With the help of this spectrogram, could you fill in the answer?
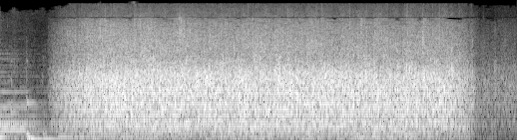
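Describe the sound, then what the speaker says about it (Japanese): Enthusiastic applause at a high school homecoming report welcoming a Paris Olympics Japanese men's volleyball player back to his alma mater in Ebetsu, Hokkaido; dense clapping swells in quickly, holds steady, then cuts off. "盛大な拍手で迎えられたパリオリンピックバレーボール男子日本代表の山本智洋選手。"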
